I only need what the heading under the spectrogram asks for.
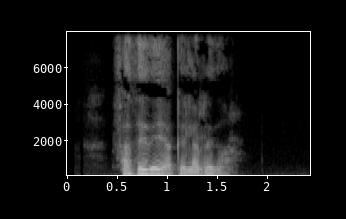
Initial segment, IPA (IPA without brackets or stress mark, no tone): f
